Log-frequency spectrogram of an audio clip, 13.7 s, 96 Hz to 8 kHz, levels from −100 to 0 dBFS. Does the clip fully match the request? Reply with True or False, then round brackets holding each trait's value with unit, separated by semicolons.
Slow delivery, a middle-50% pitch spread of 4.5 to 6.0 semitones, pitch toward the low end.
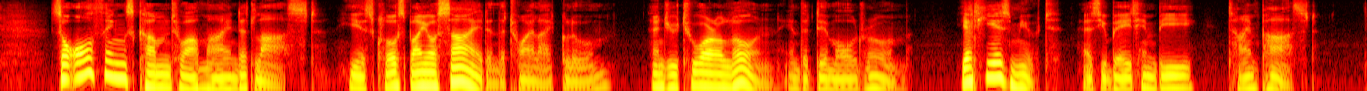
False (175 wpm; 5.1 semitones; 100 Hz)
